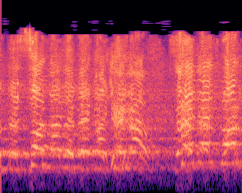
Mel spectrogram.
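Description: Many voices shouting and whooping together in festive cries, with swooping high calls over a few held tones.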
